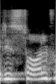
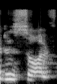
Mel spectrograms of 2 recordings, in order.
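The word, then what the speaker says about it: resolve: रिसॉल्व, रिसॉल्व ये 2 syllable है, RE, इसमें ये जो इसमें S है ना ये Z बन जाता है, इसे रिसॉल्व नहीं पढ़ते, रिजॉल्व पढ़ते हैं।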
